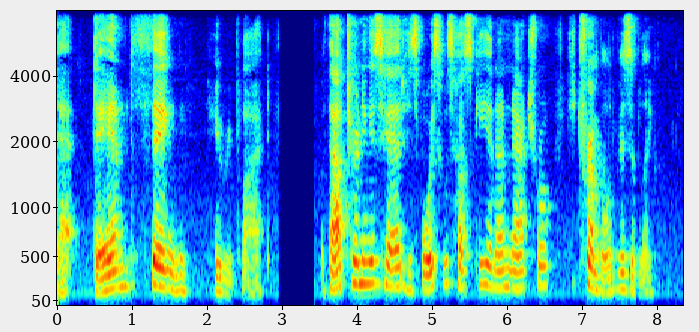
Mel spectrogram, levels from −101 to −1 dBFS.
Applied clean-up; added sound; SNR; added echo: none; none; none; none.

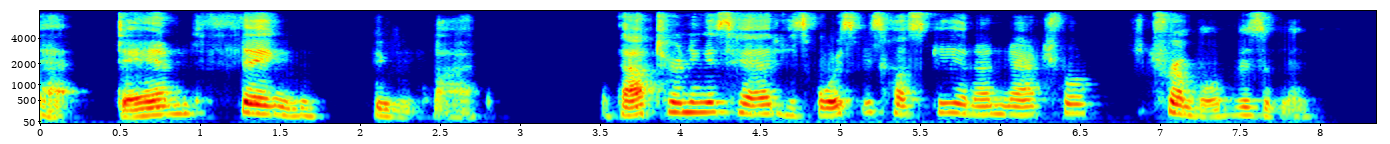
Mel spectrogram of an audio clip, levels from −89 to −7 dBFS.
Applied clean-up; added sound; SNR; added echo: neural mask model Resemble Enhance denoiser.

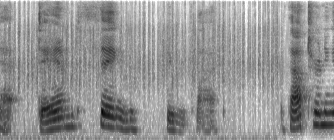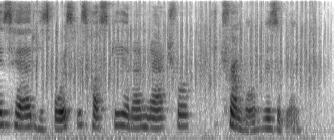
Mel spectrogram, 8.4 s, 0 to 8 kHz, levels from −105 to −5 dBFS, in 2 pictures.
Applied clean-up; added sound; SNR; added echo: none; Rattle; 20 dB; none.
